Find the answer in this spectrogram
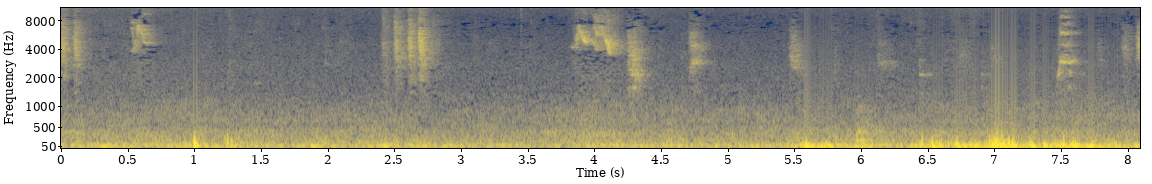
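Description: Scattered short bird chirps and calls, about eight brief notes, with a low rumble building up in the second half.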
